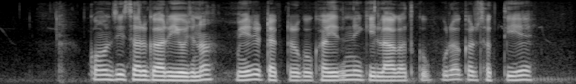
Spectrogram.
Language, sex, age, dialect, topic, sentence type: Hindi, male, 18-24, Awadhi Bundeli, agriculture, question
